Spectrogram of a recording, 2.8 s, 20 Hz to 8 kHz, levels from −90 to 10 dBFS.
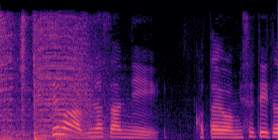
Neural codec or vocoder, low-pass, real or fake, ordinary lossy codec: none; 7.2 kHz; real; none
